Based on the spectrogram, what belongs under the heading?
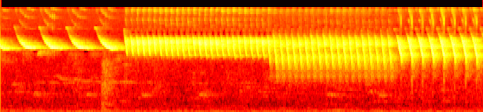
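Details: Canary song with a long roll, used as a prompt for other canaries: three descending whistled notes, then a long rapid trill that drops in pitch, ending in quick repeated sweeps.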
